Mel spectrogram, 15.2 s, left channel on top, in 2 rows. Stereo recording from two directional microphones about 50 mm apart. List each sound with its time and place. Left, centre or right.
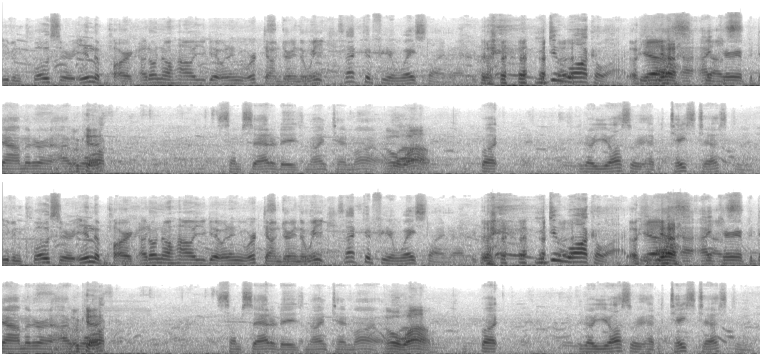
0.0 s speech: right
9.7 s speech: right
13.4 s speech: right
